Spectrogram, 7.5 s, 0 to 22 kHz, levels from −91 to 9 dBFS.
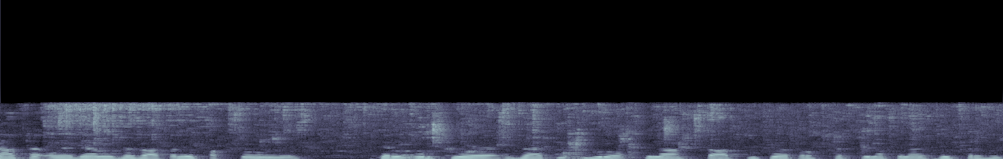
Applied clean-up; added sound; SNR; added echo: classical method log-MMSE.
